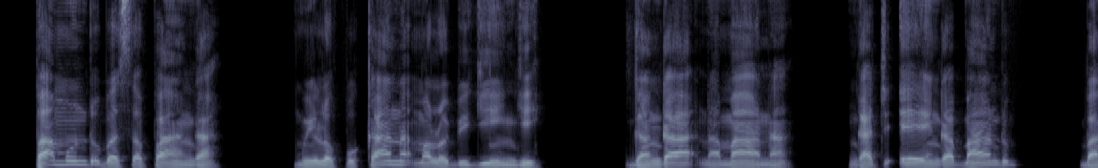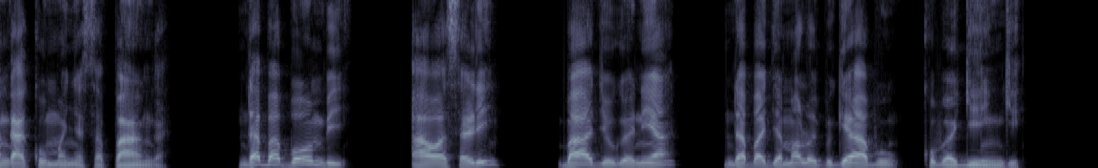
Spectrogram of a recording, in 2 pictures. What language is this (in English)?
Matengo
